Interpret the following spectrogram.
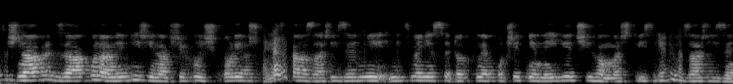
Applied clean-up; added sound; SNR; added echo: neural mask model DeepFilterNet 3.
